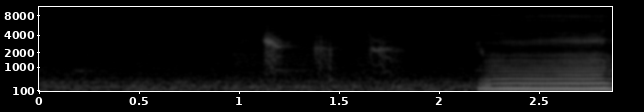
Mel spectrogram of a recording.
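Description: A brush strokes softly across paper.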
